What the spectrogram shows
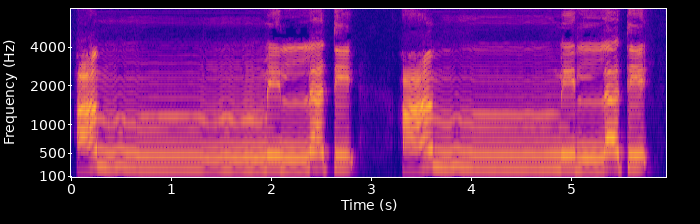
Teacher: नून को हम बिल्कुल भी अदा नहीं कर रहे, यानी नून कहां जाता है, नून इस मीम के अंदर क्या हो जाता है, मुदगम हो जाता है, यानी इसके अंदर मिल जाता है। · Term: इदगाम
